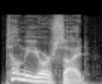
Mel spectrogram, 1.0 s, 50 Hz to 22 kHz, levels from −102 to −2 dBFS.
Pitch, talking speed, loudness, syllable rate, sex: 145 Hz, 235 wpm, -15 LUFS, 4.8 syllables/s, male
